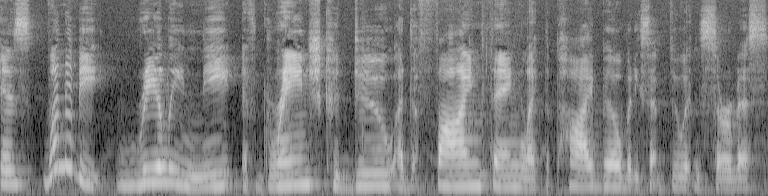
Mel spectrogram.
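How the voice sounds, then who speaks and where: A woman's medium-pitched voice in a central Pennsylvania accent, very slow in pace, with ordinary pitch variation. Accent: central Pennsylvania American. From central Pennsylvania (Juniata County). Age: 60s. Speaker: keynote speaker, agricultural educator. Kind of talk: keynote speech. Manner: animated.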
